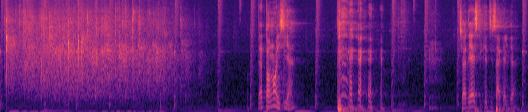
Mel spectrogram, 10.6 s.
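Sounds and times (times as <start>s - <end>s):
congregation applauding during a church healing service: 0.0s - 4.2s
speech: 5.2s - 6.0s, 7.0s - 7.7s, 9.2s - 10.5s
laughter: 6.8s - 7.8s.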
